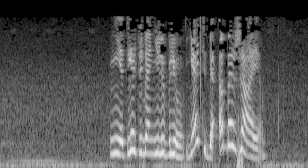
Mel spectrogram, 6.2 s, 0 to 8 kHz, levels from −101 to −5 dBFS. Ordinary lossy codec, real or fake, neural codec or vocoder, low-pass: MP3, 24 kbps; real; none; 7.2 kHz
